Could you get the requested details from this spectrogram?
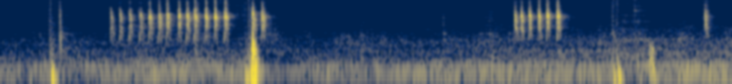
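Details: Fighting chatter of Eurasian tree sparrows, played as a lure to set other sparrows calling: a long rapid run of harsh chips, a later shorter burst, and a few low knocks between them.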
